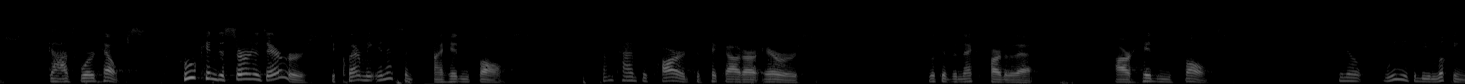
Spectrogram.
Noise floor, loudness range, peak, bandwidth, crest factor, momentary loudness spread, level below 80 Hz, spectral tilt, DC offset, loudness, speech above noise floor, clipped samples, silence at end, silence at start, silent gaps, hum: -81 dBFS; 6 LU; -30 dBFS; 5.8 kHz; 20 dB; 17 LU; -80 dBFS; -4.5 dB/octave; under 0.1%; -49 LUFS; 33 dB; under 0.1%; 0 s; 0 s; none; none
